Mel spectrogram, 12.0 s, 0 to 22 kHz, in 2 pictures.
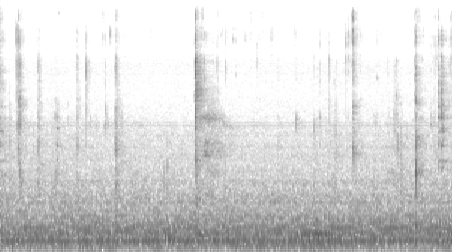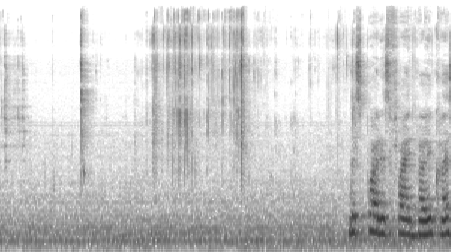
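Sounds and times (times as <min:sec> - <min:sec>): chewing crunchy fried fish: 0:00.0 - 0:01.8, 0:03.6 - 0:10.9.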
